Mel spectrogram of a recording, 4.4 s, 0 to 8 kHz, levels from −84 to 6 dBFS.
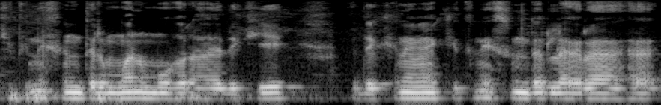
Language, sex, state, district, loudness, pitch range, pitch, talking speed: Hindi, male, Chhattisgarh, Korba, -17 LUFS, 120-130 Hz, 125 Hz, 190 wpm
